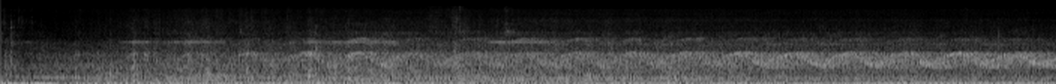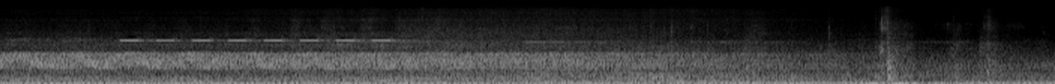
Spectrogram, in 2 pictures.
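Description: BTS skytrain car running, with a wavering, repeating whine that swells over several seconds and then fades. A sharp knock sounds near the end.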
